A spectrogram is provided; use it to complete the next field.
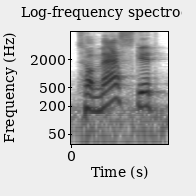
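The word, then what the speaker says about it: Tonasket: Mark is calling from Tomasket, Washington.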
